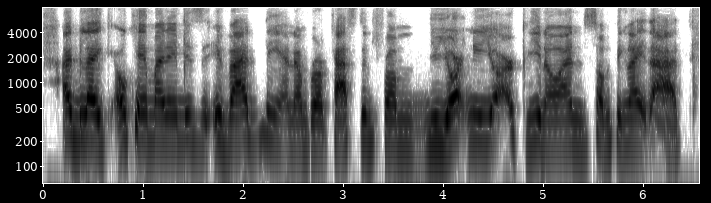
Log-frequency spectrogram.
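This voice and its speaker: A woman with a Jamaican accent at a moderate pace, fairly even intonation, hardly any pauses, and a dry, close sound with no echo. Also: medium pitch for a woman. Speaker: talk show host. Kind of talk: casual interview chat.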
